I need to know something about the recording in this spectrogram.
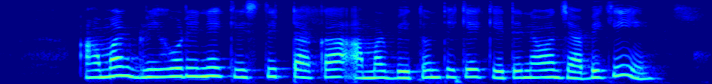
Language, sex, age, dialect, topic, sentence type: Bengali, female, 18-24, Northern/Varendri, banking, question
